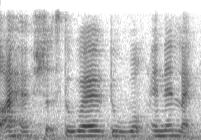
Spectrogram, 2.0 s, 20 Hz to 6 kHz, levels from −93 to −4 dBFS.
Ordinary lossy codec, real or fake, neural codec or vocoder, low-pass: none; real; none; 5.4 kHz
